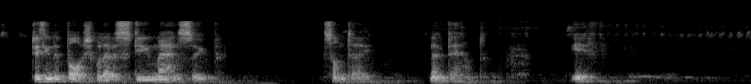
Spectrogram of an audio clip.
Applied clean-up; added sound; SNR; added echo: neural separator model SepFormer DNS4.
